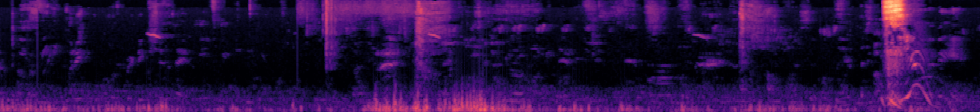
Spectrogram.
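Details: Muffled rustling and low rumbling with a few brief sharp bursts and one clear sneeze near the end, during sutra neti nasal cleansing; sneezing.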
